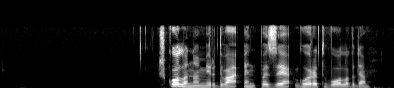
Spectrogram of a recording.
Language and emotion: Russian, neutral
